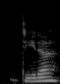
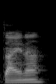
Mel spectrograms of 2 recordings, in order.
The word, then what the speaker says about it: Dina: his uh first wife dina is that her name uh dino or dinah i think i think the anime pronounced it dinah but gotcha dinah uh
